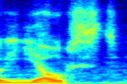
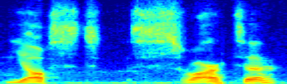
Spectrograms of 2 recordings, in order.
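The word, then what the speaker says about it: Joost Swarte: uh uh so it you pronounce it like post so yoast yost suarta i think is how you pronounce the name um it's a collection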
